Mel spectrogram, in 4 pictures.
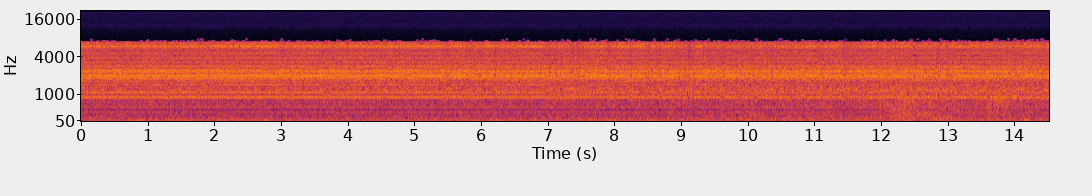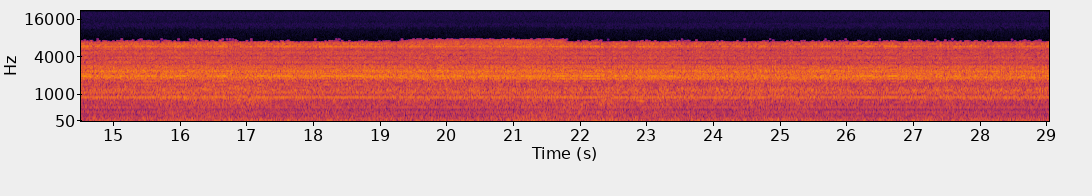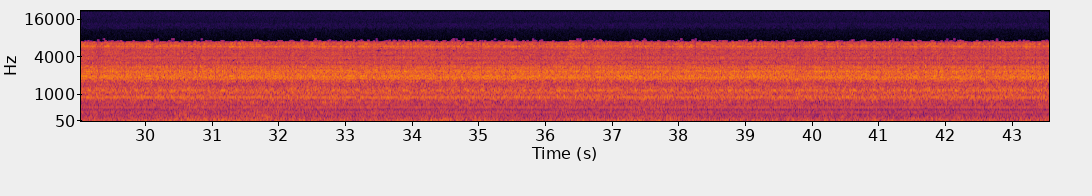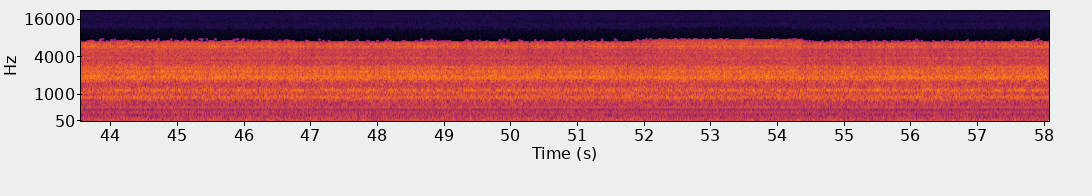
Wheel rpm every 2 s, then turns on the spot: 0, 0, 0, 0, 0, 0, 0, 0, 0, 0, 0, 0, 0, 0, 0, 0, 0, 0, 0, 0, 0, 0, 0, 0, 0, 0, 0, 0, 0.
none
